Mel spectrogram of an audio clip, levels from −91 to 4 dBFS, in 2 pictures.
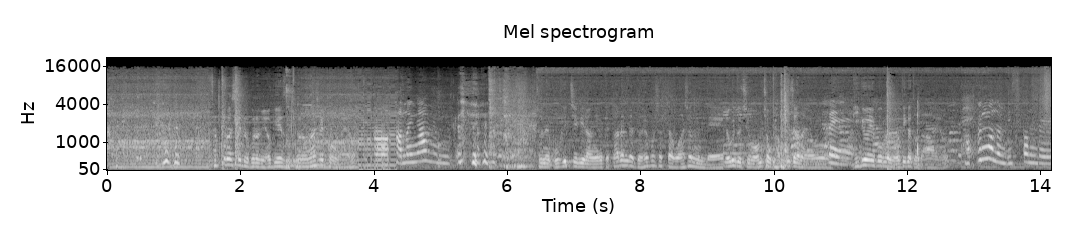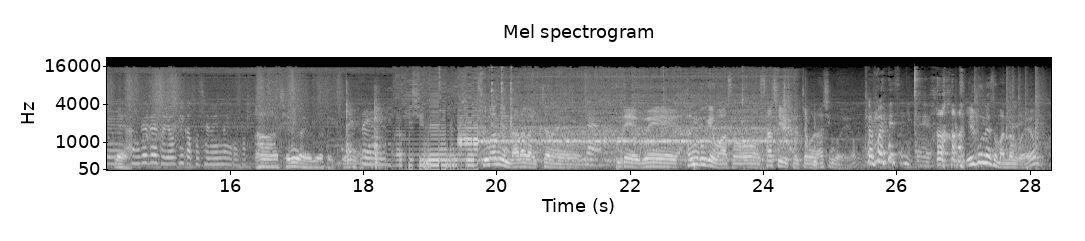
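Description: At 2.77 s there's a loud pop, really a quick double pop lasting until about 2.93 s, landing roughly 10 dB above the surrounding level. That's most likely a voltage spike from a connector, switch or driver glitch hitting the line, and the sound underneath just carries on through it. You hear two sharp clicks stacked on the audio.

Then from 3.79 to 4.35 s, and again from 18.34 to 19.72 s, you get robotic sound from repeated short buffers. New audio isn't arriving fast enough, so the playback keeps looping the last little chunk, probably a block of about 5.3 ms, and most of the real material gets skipped. That looping stamps a steady 188 Hz buzz over everything, so the sound turns metallic and rigid while still loosely tracking its original shape.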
